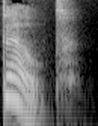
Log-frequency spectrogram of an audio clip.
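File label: "dealt", British English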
